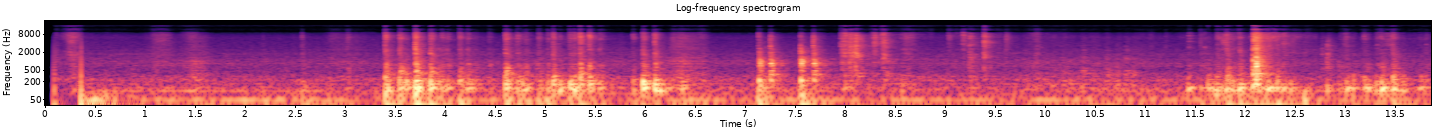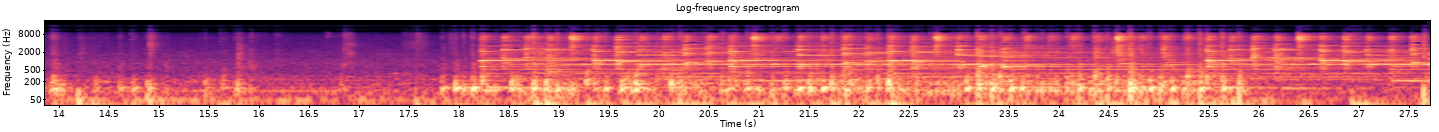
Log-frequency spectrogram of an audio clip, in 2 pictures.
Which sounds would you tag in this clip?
keyboard typing, phone ringing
